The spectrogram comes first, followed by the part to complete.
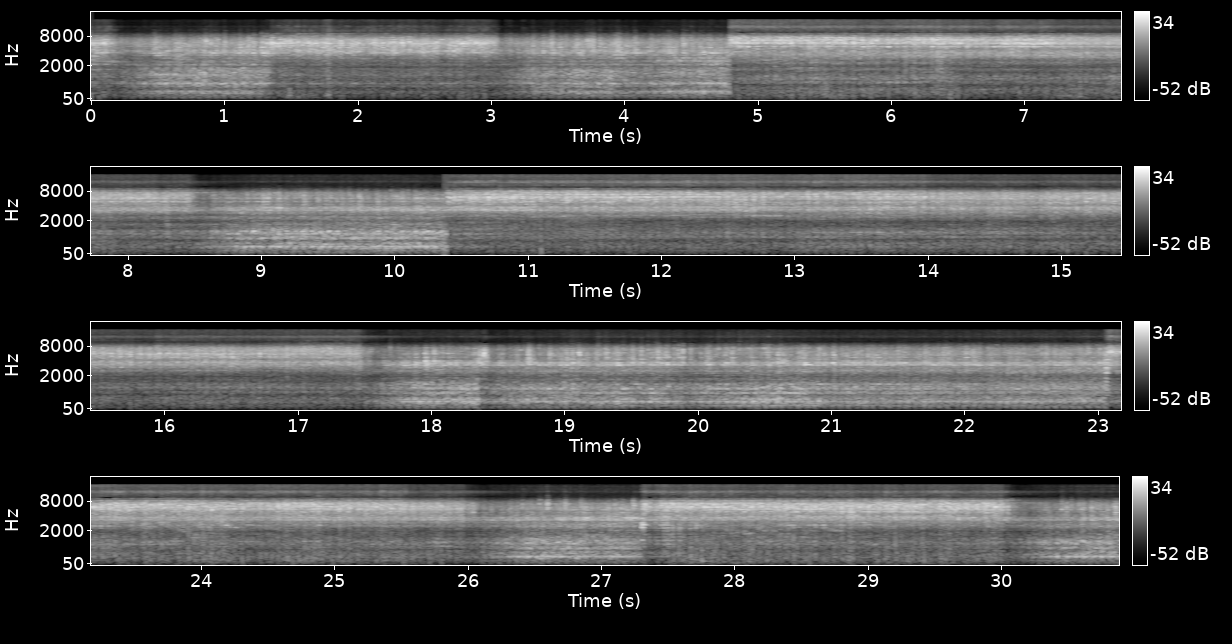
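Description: Large circular saw bench ripping mahogany planks, the blade running continuously. Its sound changes to a lower-pitched ringing tone in several stretches, typical of the blade biting into the wood.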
